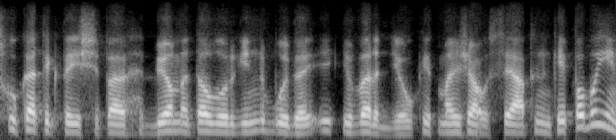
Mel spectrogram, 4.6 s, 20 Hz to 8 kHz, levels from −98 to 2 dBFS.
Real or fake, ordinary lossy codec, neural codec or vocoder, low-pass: fake; Opus, 32 kbps; codec, 16 kHz, 0.7 kbps, FocalCodec; 7.2 kHz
